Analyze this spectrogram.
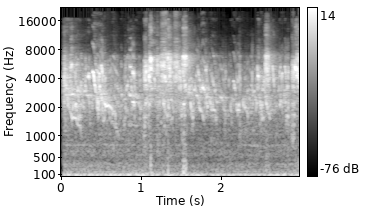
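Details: Budgerigars, a chorus of Australian parrots, chattering together in a dense overlapping stream of high squeaky chirps, scratchy warbles and brief whistles, with a faint steady low hum underneath.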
